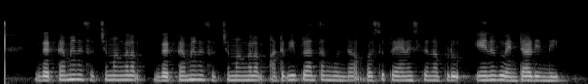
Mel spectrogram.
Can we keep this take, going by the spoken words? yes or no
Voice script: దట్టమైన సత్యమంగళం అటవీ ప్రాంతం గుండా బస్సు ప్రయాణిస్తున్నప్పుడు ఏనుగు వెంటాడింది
no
